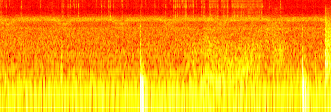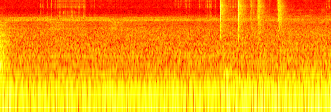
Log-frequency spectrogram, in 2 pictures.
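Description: Near silence over a low steady hum, with faint thumps about two and four seconds in and a quick run of faint clicks near the end.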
